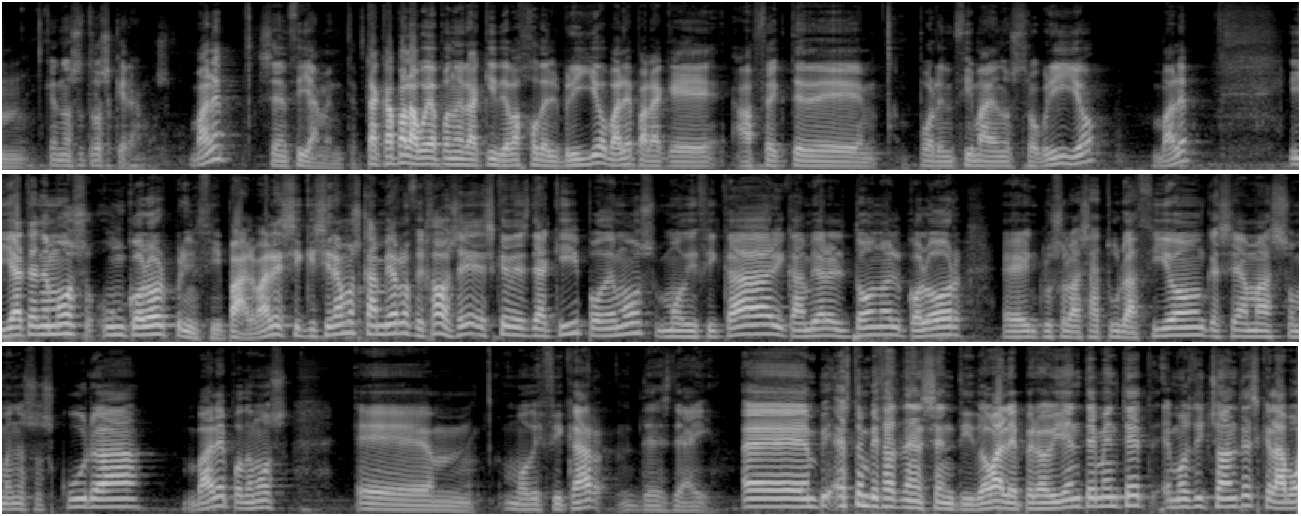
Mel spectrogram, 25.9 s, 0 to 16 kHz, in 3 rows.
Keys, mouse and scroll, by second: 2.4-7.0 drag, 7.0 middle click, 7.8 alt+middle click, 7.8-8.4 alt+scroll, 8.0 alt+middle click, 8.3 alt+middle click, 8.4 space, 8.6 click, 10.6-14.7 drag, 14.8 ctrl+z, 15.3-22.2 drag, 22.2 v, 23.3 space, 23.4 click, 25.5 click.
